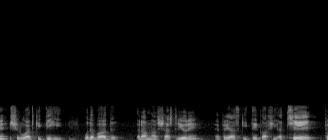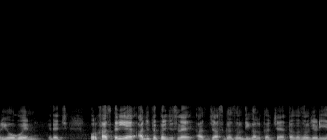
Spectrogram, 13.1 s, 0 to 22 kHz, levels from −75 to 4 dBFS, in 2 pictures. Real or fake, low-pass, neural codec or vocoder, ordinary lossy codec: real; 5.4 kHz; none; none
